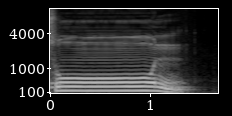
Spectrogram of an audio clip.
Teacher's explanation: خاء ساكنه مفخمه اسكن الفم لكن مع التفخيم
